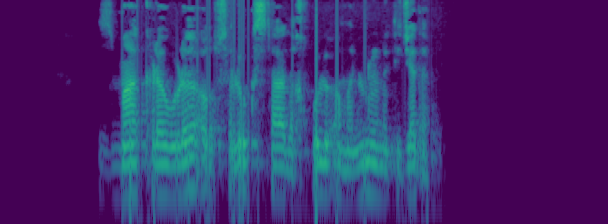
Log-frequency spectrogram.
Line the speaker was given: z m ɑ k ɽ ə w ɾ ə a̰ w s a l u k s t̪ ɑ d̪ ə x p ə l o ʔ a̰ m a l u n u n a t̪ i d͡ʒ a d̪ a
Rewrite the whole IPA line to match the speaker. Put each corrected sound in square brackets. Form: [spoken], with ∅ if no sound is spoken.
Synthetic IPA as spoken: z m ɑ k ɽ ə w [ɽ] ə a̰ w s a l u k s t̪ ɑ d̪ ə x p ə l o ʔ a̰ m a l u n [o] n a t̪ i d͡ʒ a d̪ a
